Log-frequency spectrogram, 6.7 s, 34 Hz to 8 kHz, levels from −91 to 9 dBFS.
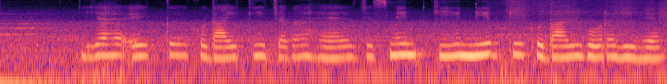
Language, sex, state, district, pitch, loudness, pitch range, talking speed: Hindi, female, Chhattisgarh, Raipur, 210 Hz, -15 LUFS, 200-225 Hz, 125 wpm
